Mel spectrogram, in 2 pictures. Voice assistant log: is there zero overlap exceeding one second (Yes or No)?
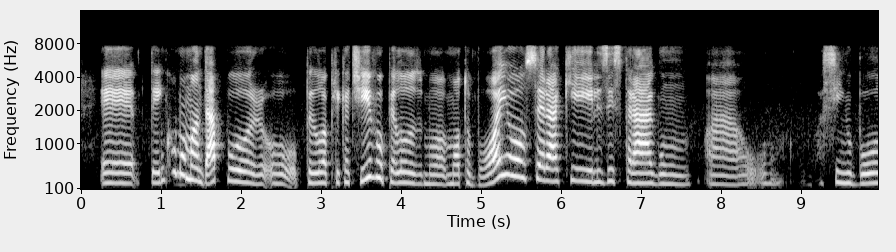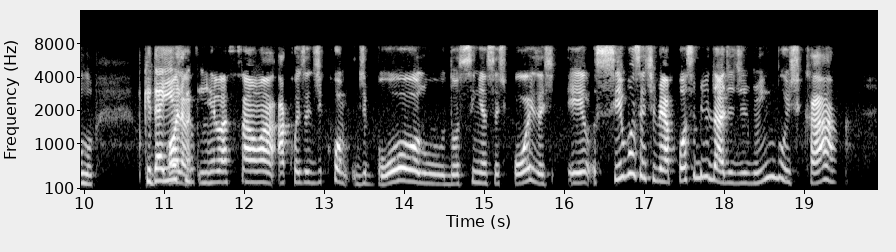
Yes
